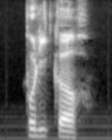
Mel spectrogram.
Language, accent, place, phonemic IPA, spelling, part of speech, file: French, France, Lyon, /pɔ.li.kɔʁ/, polychores, noun, LL-Q150 (fra)-polychores.wav
- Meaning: plural of polychore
